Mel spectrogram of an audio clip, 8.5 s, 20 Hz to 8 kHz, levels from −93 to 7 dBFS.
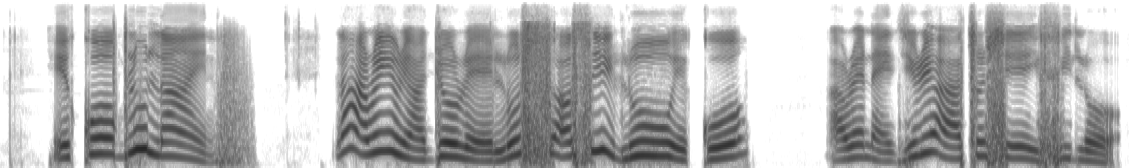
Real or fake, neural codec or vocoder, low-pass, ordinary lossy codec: real; none; 7.2 kHz; Opus, 64 kbps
